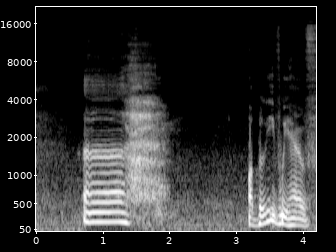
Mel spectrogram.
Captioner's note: sighs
